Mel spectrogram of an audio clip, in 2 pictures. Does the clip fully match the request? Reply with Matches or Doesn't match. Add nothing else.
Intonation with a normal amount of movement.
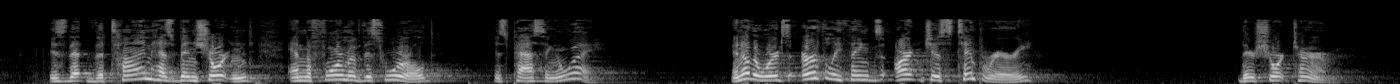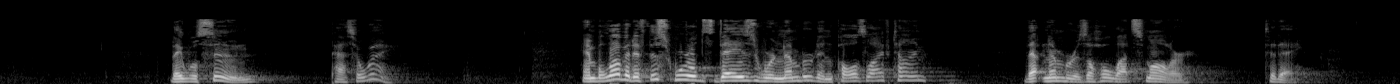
Doesn't match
